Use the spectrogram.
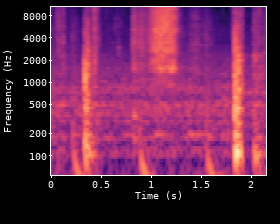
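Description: Hand sanding of filler on a homemade Chewbacca bowcaster prop, heard as a few short, separate rasping strokes with quiet pauses between them, close to the listener, with no talking.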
